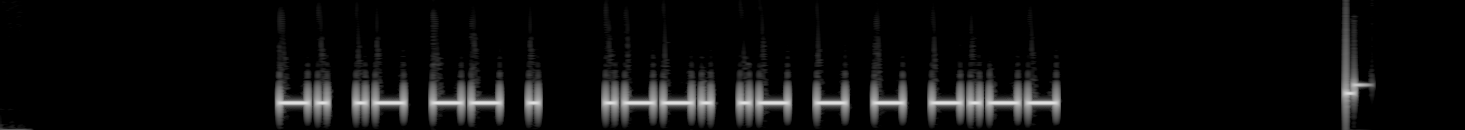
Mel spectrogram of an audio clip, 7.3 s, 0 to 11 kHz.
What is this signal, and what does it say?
Morse code, heard as a keyed tone, about 25 wpm, 700 Hz. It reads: NAME PATTY
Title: K1USN SST QSO Practice 25wpm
